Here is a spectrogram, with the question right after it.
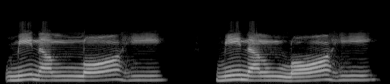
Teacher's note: ये मिन के साकिन को, नूने साकिन को हरकत दे दी गई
